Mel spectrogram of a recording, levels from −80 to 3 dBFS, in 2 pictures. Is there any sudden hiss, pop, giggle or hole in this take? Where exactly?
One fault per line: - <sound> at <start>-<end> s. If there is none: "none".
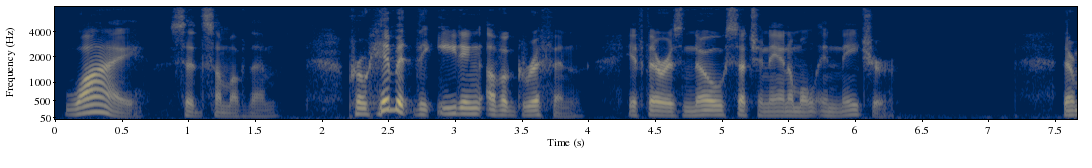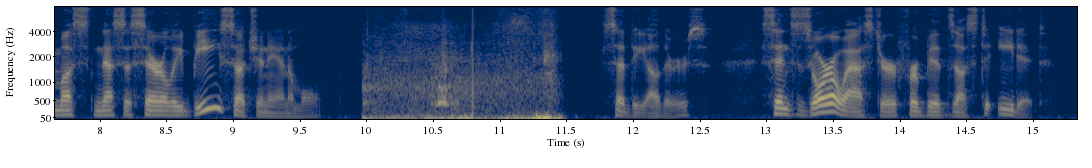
- bark at 10.0-11.5 s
